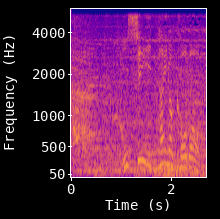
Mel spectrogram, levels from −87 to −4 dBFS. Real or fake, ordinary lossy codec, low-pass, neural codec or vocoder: real; none; 5.4 kHz; none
